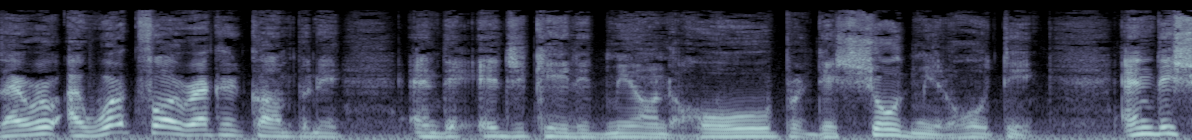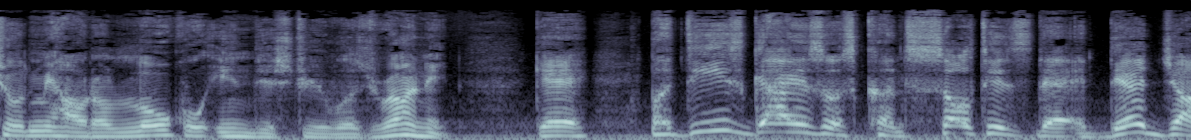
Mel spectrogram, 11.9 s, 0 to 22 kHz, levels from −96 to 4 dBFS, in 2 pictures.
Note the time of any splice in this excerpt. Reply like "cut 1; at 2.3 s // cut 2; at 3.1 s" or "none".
cut 1; at 9.1 s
